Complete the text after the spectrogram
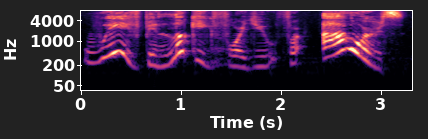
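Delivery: loud, slow relieved scolding; mother finding her lost pup; worried cry. Acted. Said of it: "cried Mom".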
